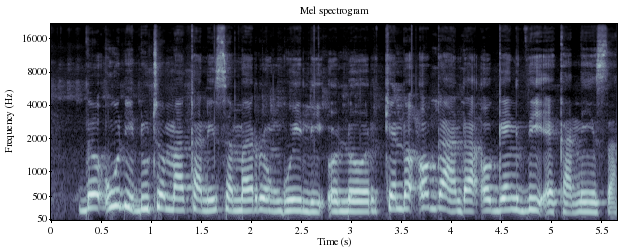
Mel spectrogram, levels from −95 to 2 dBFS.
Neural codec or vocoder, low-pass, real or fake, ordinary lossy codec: vocoder, 44.1 kHz, 128 mel bands every 512 samples, BigVGAN v2; none; fake; none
